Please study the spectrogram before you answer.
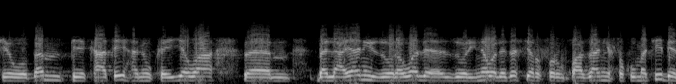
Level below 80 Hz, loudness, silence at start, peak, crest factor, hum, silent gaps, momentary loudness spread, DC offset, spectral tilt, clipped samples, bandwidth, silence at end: -58 dBFS; -24 LUFS; 0 s; -6 dBFS; 18 dB; none; none; 4 LU; under 0.1%; -6 dB/octave; under 0.1%; 7.6 kHz; 0 s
